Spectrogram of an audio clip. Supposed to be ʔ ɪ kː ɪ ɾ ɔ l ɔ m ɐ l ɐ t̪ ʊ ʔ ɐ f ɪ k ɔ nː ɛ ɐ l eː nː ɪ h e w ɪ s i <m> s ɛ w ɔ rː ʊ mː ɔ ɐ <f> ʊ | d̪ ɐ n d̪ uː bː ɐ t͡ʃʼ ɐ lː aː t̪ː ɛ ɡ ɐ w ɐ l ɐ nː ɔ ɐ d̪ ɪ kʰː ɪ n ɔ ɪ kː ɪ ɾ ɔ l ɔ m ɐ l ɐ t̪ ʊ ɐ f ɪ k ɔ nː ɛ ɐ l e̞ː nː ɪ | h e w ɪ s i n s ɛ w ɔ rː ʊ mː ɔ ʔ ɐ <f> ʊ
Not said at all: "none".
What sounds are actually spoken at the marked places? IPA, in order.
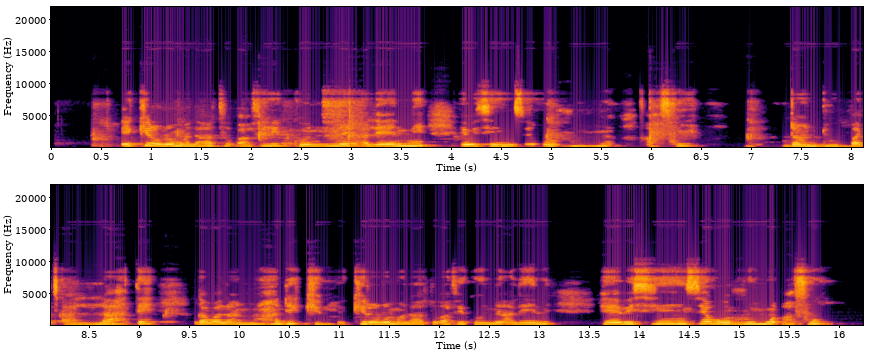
n, f, f

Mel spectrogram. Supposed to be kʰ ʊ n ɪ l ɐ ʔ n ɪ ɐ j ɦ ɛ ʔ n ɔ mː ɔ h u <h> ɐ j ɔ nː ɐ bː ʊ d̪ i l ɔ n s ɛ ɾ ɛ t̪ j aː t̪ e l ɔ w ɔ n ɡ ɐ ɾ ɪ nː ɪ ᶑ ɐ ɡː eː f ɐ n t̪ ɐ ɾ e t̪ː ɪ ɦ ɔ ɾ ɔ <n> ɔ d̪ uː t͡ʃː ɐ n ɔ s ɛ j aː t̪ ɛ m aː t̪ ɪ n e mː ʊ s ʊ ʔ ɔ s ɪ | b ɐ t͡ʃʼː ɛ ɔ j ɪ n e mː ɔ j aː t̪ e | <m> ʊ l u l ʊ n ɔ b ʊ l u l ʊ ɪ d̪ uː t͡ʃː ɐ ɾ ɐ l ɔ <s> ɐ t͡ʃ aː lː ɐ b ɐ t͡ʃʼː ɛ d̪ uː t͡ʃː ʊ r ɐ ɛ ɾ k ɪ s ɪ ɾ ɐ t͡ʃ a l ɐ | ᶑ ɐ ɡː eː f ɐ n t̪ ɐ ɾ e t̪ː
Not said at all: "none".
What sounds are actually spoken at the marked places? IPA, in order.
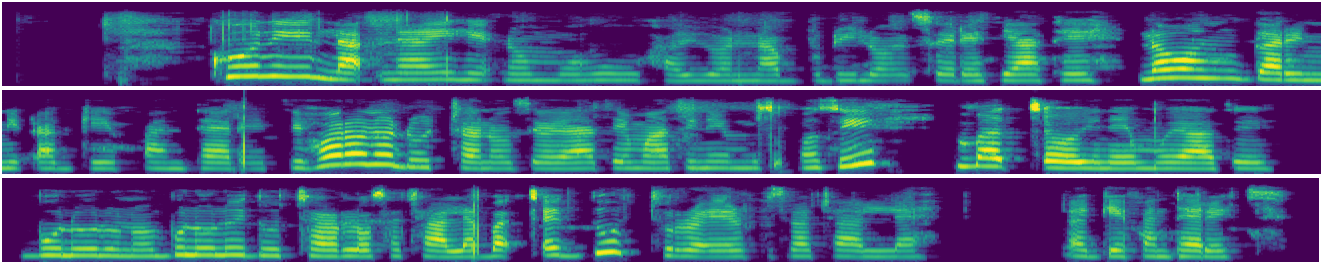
h, n, b, s

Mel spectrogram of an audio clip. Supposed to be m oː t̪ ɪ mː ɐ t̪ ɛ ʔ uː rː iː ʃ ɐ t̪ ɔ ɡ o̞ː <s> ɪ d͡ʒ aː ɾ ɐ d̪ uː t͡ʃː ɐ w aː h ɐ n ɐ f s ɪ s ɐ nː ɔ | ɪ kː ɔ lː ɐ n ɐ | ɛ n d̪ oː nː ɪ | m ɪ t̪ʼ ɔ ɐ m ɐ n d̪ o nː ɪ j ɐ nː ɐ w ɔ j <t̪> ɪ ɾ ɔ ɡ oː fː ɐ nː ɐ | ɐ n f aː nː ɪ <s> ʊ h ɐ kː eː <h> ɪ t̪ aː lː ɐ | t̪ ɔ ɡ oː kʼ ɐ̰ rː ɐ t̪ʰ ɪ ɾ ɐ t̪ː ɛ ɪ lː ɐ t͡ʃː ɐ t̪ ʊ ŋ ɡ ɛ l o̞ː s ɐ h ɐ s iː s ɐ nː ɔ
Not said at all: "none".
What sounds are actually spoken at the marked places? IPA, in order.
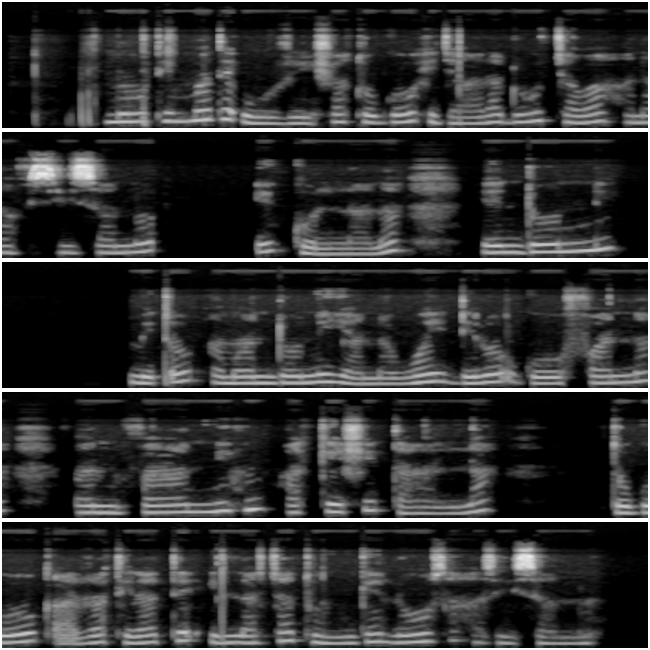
h, d̪, h, ʃ

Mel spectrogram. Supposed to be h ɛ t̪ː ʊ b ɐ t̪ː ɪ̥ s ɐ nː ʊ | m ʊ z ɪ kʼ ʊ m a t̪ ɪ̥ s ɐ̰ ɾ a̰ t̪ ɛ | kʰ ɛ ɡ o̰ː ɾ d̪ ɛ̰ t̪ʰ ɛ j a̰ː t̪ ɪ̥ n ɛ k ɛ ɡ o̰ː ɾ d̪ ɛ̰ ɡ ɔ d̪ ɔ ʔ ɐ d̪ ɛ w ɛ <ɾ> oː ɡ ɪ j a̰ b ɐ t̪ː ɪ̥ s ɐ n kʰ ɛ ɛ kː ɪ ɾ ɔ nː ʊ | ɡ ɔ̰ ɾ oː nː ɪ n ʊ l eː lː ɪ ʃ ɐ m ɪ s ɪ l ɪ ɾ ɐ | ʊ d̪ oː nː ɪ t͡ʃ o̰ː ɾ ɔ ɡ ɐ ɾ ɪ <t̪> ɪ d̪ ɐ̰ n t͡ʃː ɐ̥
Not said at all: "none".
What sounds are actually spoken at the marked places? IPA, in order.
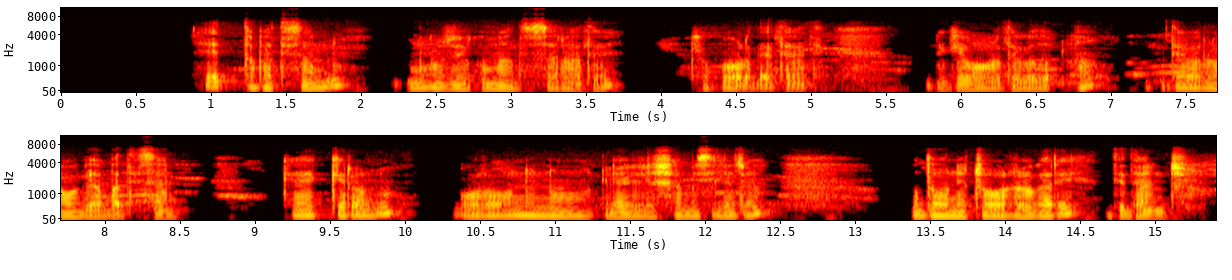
l, d̪

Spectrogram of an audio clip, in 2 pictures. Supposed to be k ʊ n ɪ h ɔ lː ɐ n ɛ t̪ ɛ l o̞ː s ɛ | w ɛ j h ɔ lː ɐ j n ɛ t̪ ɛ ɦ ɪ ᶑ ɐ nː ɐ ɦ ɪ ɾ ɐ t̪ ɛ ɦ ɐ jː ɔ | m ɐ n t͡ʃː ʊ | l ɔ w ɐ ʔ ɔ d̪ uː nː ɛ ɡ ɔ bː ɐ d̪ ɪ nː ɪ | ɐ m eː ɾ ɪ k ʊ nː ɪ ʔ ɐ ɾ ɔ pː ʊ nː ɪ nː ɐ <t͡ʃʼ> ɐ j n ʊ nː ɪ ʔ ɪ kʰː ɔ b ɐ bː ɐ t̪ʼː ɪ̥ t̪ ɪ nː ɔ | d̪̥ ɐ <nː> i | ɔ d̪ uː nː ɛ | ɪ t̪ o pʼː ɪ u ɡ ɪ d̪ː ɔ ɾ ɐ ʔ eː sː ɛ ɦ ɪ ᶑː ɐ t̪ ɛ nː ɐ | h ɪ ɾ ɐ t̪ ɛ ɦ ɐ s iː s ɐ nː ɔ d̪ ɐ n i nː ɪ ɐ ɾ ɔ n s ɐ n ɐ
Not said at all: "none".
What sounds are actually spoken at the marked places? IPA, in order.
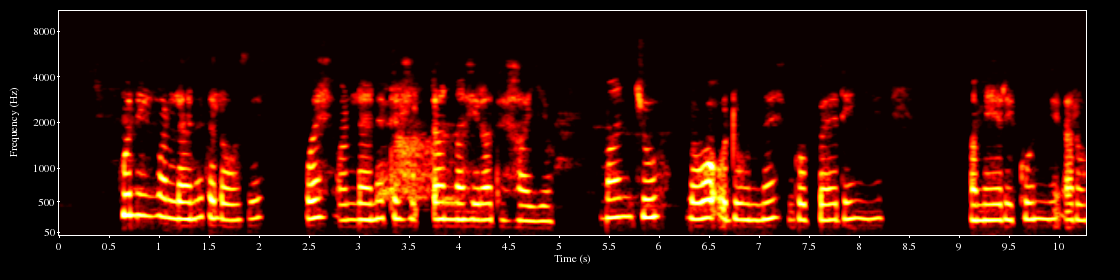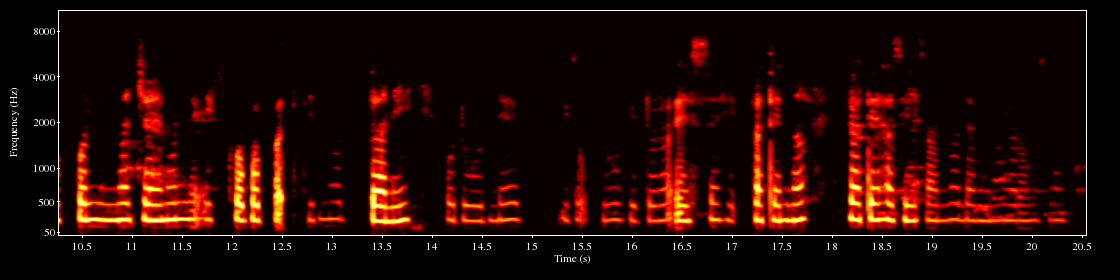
t͡ʃ, n

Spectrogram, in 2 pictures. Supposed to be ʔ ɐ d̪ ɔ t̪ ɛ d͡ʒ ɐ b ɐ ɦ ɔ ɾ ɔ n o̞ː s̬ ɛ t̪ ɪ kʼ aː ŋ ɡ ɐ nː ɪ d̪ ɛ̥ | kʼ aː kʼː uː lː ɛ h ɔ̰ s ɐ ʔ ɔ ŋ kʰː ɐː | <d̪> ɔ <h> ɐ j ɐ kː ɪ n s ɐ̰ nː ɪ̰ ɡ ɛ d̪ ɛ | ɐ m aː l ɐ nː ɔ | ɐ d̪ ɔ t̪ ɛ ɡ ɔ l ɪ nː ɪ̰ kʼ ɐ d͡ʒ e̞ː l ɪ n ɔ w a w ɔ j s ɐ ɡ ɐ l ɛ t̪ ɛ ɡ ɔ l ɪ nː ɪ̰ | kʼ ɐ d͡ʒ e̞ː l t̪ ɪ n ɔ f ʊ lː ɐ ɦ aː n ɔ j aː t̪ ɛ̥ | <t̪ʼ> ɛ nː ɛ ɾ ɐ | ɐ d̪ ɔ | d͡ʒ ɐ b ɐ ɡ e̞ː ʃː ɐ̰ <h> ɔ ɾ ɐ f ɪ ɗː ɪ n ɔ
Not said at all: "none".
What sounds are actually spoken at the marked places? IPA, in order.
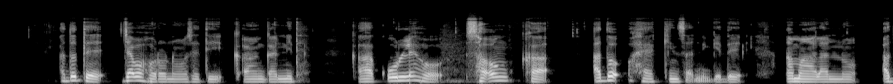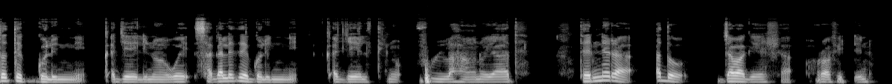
d̪, h, t̪, h

